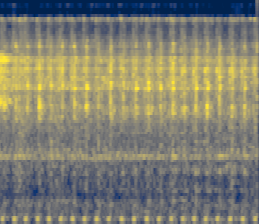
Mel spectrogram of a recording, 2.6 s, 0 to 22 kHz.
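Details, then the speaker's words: Yamaha Mio M3/Soul GT 125 scooter idles steadily with even low thumps and no misses after restarting by starter, once the broken red wire behind the total electrical failure was repaired. "Sekarang kita coba starter lagi. Oke, dan motor menyala."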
